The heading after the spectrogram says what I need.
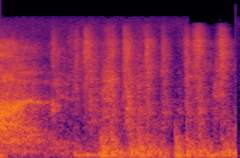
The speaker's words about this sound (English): what happened there? I think maybe the dog came in or something. Dog. It sounded like a dog at a door. if it wasn't a if it wasn't a dog, that that would have been, that would have been pretty worrying.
